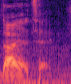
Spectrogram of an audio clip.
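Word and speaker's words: diatek (διαθήκη): It's not spelled like it sounds, but it's pronounced diatek.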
